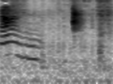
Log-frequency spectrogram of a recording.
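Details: Siamese cats wrestling noisily indoors; a single short meow slides downward in pitch, clear and harmonic, then fades into quiet room tone with a couple of faint soft noises after it.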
